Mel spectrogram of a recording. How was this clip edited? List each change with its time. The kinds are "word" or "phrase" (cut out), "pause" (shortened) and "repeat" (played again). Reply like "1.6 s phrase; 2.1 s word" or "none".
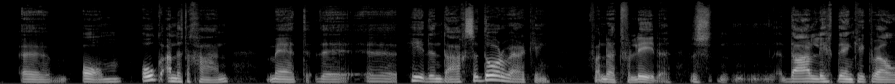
1.3 s pause; 1.8 s word; 4.0 s word; 6.8 s pause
